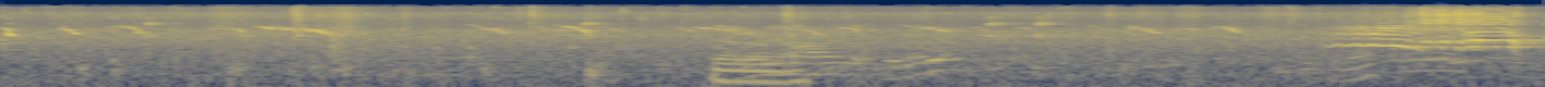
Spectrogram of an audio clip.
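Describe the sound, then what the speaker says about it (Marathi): Goats being brought in one by one on a farm with chickens nearby, with bleats and clucking calls scattered through a constant outdoor background, plus a brief burst of bird calls near the end. "बघू शकतात बकऱ्या घेऊन येत आहेत."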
